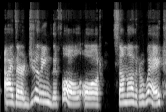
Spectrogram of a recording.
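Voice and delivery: slow Gru-style Russian doctor; Russian accent. Acted. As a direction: stretch it out in Russian.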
